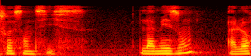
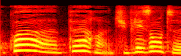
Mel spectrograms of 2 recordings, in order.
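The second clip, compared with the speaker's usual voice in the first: higher, louder, forced bravado; indignant outburst; 8 semitones higher, 9 dB louder, slower than usual. Acted. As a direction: burst out to hide the fear. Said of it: "d'un air bravache".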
